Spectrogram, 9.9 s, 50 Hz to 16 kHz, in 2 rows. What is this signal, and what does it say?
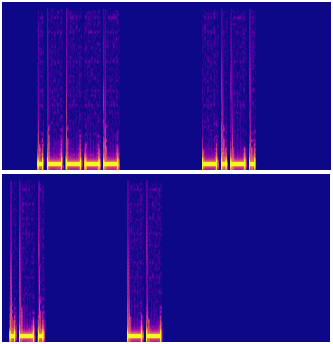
Morse code, heard as a keyed tone, about 17 wpm, spaced as for 6 wpm, 700 Hz. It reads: 1CRM
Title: USA Call Signs - 6x Character Spacing - 17wpm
